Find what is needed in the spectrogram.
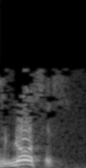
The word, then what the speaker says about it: gnosis: You spell it with G, gnosis, but it is pronounced as gnosis.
